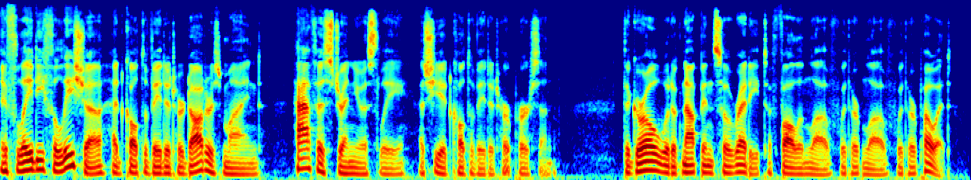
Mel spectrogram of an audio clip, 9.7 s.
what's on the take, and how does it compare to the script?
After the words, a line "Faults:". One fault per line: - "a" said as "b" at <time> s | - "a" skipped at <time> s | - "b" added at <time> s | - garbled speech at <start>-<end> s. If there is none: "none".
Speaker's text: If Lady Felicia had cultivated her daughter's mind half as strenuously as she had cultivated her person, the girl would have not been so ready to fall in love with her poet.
If Lady Felicia had cultivated her daughter's mind half as strenuously as she had cultivated her person, the girl would have not been so ready to fall in love with her love with her poet.
Faults:
- "love with her" added at 8.7 s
